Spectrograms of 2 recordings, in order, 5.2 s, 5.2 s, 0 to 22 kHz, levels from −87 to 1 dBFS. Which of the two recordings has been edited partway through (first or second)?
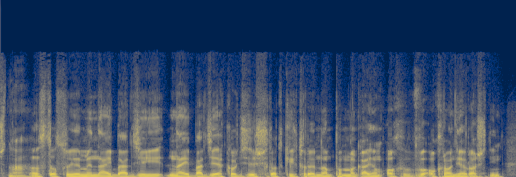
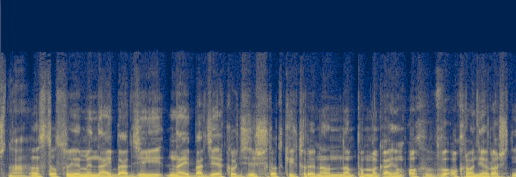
first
